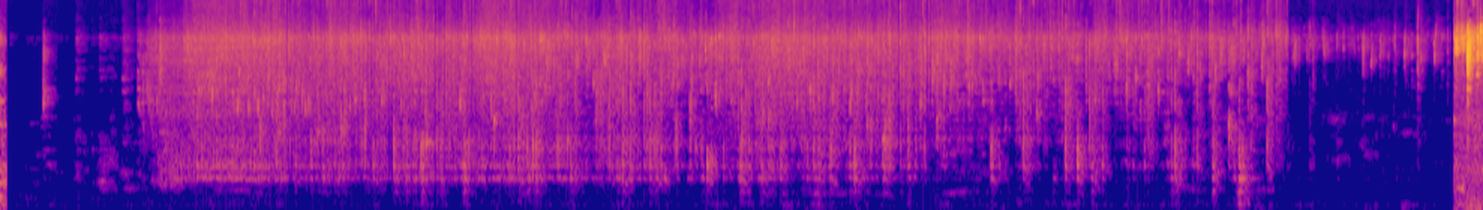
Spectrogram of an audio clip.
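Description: Rohu fish roe hits hot mustard oil and fries with a steady, fairly quiet hissing sizzle that holds for many seconds, ending in a brief louder clatter.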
